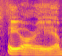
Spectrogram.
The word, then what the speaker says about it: Aram: Aram is an Armenian name, A-R-A-M. A-R-A-M, My Name is Aram, or, you know, Americans would pronounce it Aram.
